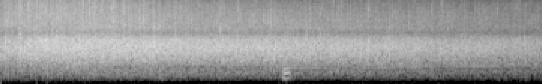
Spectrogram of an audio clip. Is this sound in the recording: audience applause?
yes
